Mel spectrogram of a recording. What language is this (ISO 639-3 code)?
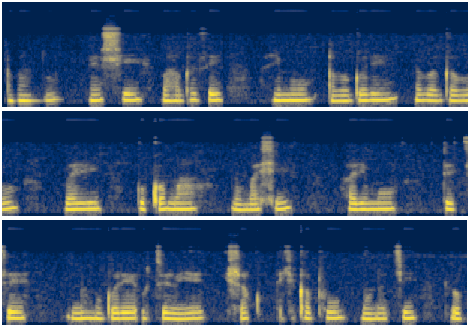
kin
